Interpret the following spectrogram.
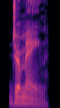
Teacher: Now, this is two syllables and the stress is on the second syllable.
